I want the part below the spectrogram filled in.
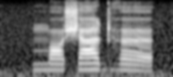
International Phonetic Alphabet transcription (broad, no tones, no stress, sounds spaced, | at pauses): m ɒ ʃ a ɖʱ ɜ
